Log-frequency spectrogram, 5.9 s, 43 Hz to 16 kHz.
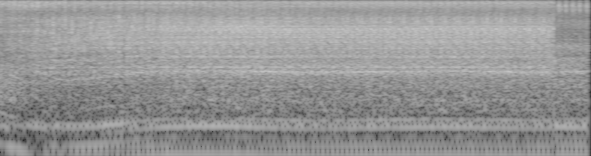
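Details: BMW 325i E30, M20 engine, cold idle after valve clearance adjustment to manufacturer spec: fast light tappet ticking over a steady engine note, noisier than before.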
